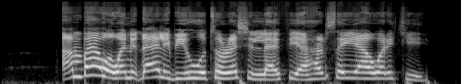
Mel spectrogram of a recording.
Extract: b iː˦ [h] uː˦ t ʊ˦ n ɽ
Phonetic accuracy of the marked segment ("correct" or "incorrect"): correct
